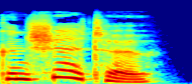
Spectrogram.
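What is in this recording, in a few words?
"concerto", British English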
